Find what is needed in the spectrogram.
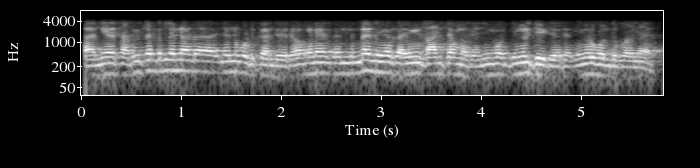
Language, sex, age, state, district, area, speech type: Malayalam, male, 45-60, Kerala, Kasaragod, urban, conversation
